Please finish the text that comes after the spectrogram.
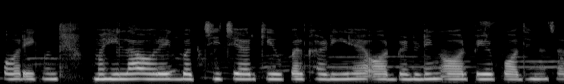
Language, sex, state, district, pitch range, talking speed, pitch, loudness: Hindi, female, Bihar, Gopalganj, 235-250 Hz, 180 wpm, 245 Hz, -25 LUFS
